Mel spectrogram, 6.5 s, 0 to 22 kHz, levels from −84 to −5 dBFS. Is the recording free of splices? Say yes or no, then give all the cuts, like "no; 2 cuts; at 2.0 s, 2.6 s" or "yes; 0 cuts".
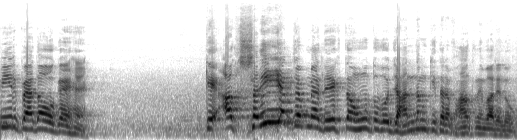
yes; 0 cuts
